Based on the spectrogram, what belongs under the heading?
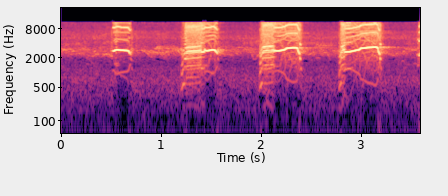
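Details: Decorah eagles on a June 29, 2012 morning: four loud, harsh squealing calls, each a shrill rich note with a falling lower tone, about one every 0.8 seconds over steady background hiss.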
